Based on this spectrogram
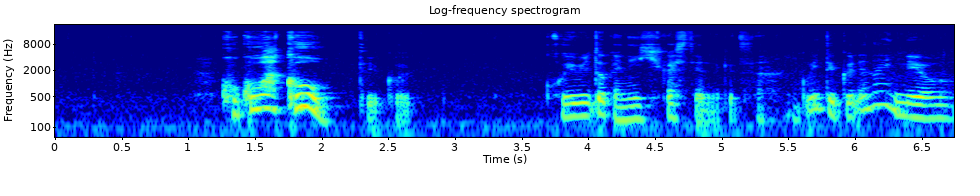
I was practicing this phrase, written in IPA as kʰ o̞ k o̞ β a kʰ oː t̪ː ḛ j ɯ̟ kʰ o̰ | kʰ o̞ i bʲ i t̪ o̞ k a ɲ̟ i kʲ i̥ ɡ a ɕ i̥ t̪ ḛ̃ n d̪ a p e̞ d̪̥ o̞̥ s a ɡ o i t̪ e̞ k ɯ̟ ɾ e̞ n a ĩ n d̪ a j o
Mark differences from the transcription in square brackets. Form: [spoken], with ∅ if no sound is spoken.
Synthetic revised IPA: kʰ o̞ k o̞ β a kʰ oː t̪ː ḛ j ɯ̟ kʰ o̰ | kʰ o̞ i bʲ i t̪ o̞ k a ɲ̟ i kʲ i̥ [k] a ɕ i̥ t̪ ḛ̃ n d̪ a [k] e̞ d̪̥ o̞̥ s a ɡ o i t̪ e̞ k ɯ̟ ɾ e̞ n a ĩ n d̪ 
